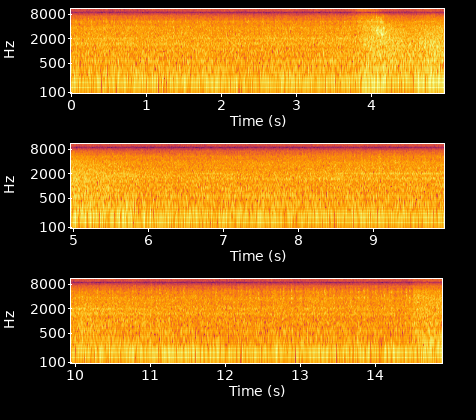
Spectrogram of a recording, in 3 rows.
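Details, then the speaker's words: 1973 Ford F250 with FE390 V8, revived after storage with fresh plugs and the idle screw raised. Low, uneven, lumpy idle with a brief blip. Rough idle; it clearly needs carburetor work. "Well, it clearly needs some carburetor work. I'll probably just put a different carburetor on it."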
